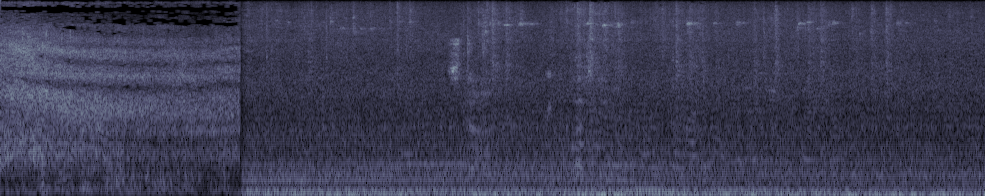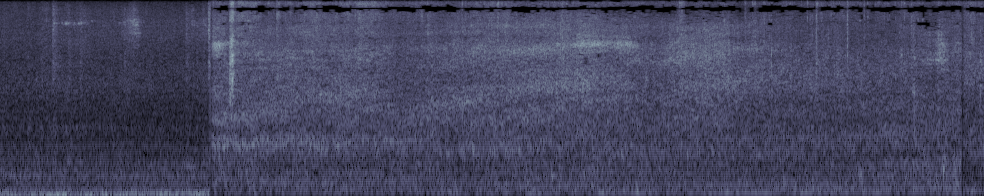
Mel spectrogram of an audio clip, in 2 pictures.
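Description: Deep rumble and steady drone of a city transit bus on the move, heard from inside the passenger cabin, starting suddenly about two seconds in and cutting off around nine seconds. Lighter street traffic noise follows.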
